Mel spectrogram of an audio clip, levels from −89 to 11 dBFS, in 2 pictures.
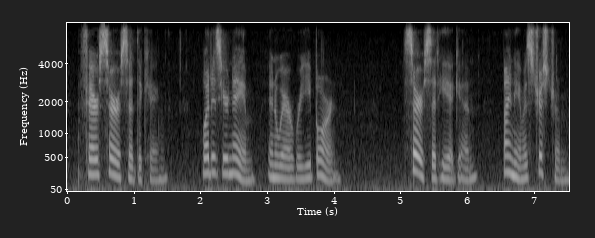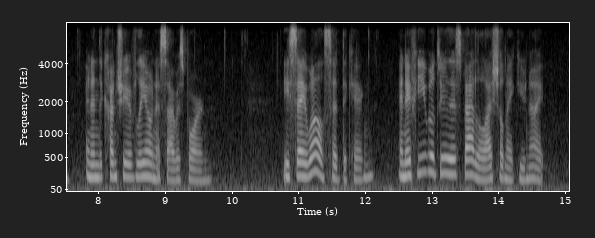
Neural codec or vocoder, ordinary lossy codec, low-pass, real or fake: none; Opus, 24 kbps; 7.2 kHz; real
